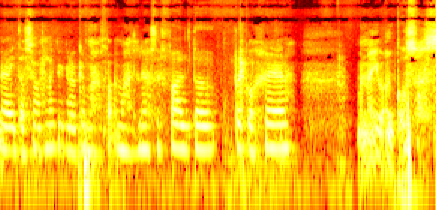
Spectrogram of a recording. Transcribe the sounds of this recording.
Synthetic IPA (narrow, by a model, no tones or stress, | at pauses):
miaβit̪asjoŋeslakekɾeokemafamasleasefalt̪arekoheɾ | wa̰na̰iβa̰ŋkosḁs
